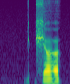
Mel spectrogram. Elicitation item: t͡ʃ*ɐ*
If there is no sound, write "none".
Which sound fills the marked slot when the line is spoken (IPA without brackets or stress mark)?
ɐ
